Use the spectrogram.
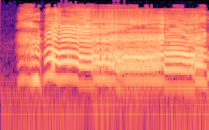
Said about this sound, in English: Then, slowly, she raised her head. Then the screaming began.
